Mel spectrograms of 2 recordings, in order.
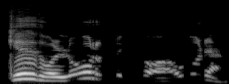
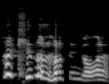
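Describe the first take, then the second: First: It is said with pain, sounding suffering. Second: It is said laughingly, sounding amused.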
